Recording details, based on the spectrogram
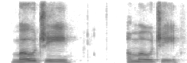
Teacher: And in this word, because the mo syllable is stressed, the letter E is actually going to sound like It's going to be a short, reduced vowel schwa. So a good way to be able to practice to get that vowel sounding correct is actually to start the word on the stress syllable, mo.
